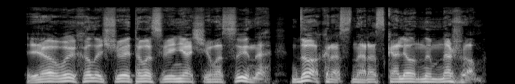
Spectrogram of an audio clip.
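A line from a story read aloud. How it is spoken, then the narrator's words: Growling. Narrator (Russian): прорычал Конан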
